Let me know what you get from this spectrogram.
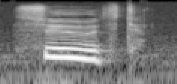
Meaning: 1. simple past and past participle of soothe 2. simple past and past participle of sooth
- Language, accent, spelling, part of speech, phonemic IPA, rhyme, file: English, US, soothed, verb, /suːðd/, -uːðd, En-us-soothed.ogg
